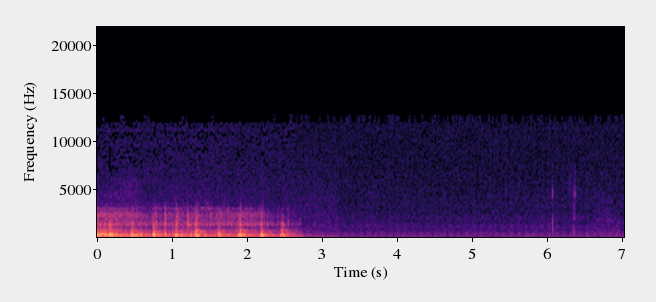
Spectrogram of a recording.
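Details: Late systolic click.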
